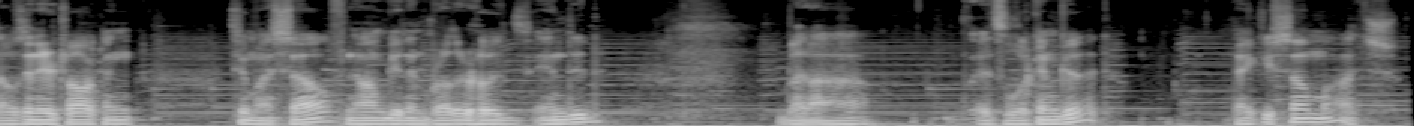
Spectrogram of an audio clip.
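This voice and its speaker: A man's voice: deep voice, dark tone. A man streaming a card game and chatting easily with viewers as he plays. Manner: easygoing, chatty, thanks viewers. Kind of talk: casual gameplay commentary.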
